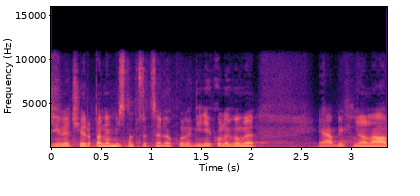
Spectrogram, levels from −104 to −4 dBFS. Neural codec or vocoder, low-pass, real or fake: codec, 24 kHz, 1 kbps, SNAC; 10.8 kHz; fake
